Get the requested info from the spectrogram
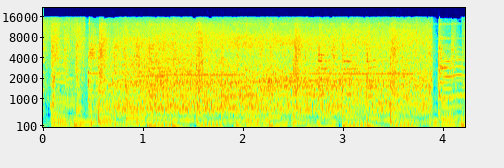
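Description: Hair dryer blowing steadily with a thin whine, starting about half a second in and cutting off just before the end, over background music.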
